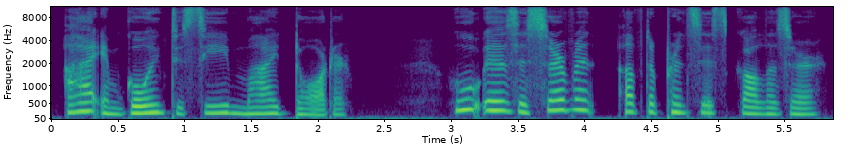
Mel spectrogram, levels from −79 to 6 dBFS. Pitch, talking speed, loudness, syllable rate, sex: 215 Hz, 155 wpm, -17 LUFS, 4.3 syllables/s, female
